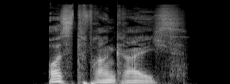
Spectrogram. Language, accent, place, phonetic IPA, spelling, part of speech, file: German, Germany, Berlin, [ˈɔstfʁaŋkˌʁaɪ̯çs], Ostfrankreichs, noun, De-Ostfrankreichs.ogg
- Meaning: genitive singular of Ostfrankreich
